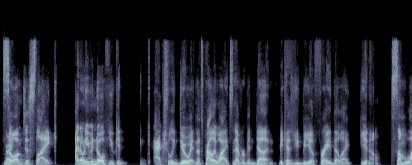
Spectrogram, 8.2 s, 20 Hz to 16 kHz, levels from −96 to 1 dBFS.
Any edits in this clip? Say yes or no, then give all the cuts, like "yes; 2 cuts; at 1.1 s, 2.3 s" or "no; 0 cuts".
no; 0 cuts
